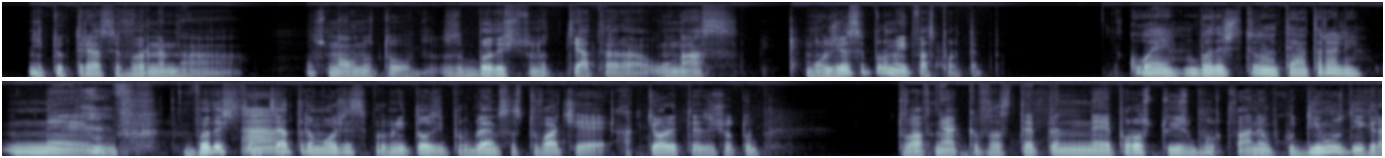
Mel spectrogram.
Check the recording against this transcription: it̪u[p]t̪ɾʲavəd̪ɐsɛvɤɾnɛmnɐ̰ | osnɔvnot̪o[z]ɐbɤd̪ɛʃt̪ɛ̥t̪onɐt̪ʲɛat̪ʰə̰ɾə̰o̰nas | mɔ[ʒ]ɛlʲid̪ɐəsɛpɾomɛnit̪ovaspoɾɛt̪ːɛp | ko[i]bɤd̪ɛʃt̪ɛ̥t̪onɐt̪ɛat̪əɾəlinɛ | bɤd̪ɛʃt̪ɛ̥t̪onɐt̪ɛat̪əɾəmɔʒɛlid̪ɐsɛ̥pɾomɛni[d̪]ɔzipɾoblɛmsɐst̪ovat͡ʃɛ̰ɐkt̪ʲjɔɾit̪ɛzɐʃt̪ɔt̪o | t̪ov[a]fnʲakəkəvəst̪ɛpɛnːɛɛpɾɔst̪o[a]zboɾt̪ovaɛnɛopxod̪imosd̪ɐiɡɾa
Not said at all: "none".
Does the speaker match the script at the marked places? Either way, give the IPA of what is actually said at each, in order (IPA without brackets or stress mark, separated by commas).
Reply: k, z, ʒ, ɛ, t̪, a, i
